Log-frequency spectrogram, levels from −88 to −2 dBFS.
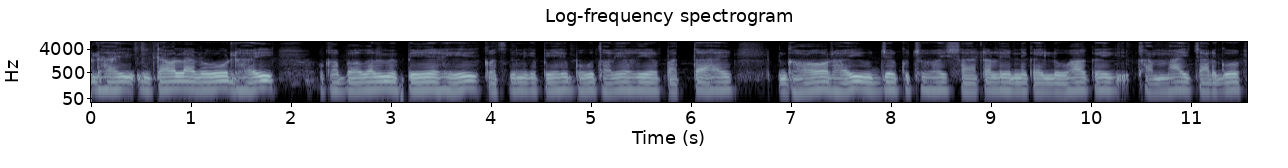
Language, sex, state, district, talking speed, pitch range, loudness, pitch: Bajjika, male, Bihar, Vaishali, 170 wpm, 105-115 Hz, -36 LUFS, 110 Hz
